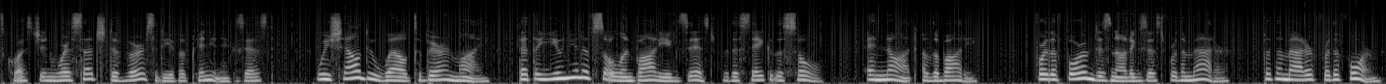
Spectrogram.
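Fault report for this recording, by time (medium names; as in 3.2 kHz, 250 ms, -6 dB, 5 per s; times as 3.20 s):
crackle 110 per s -27 dBFS
10.49 s: dropout 3.1 ms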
